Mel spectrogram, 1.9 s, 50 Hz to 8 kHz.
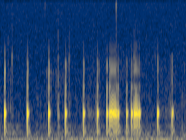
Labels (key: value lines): label: biophony, knock croak
recorder: SoundTrap 300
